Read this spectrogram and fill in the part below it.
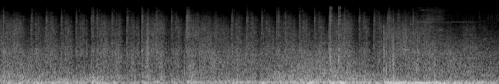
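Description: Anti-aircraft guns in World of Warplanes fire in a dense, continuous barrage of rapid cracks and thumps, loud and steady across the whole stretch with no talking.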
